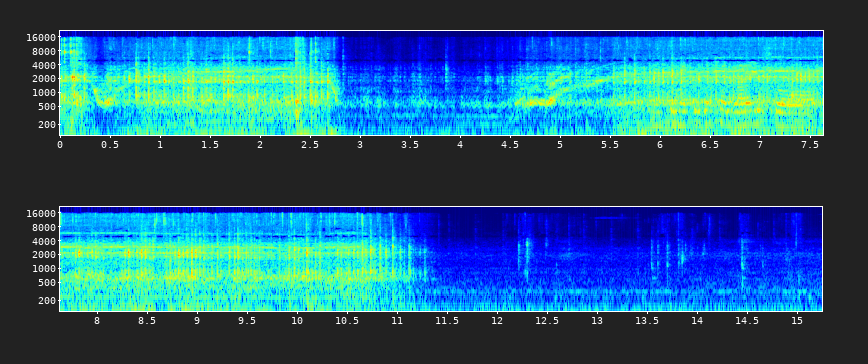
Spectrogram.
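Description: Electric hand mixer running, its beaters churning chunks of stiff, hard cream cheese. The motor runs loud for about three seconds, eases off briefly, runs loud again for about six seconds, then drops quieter near the end.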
